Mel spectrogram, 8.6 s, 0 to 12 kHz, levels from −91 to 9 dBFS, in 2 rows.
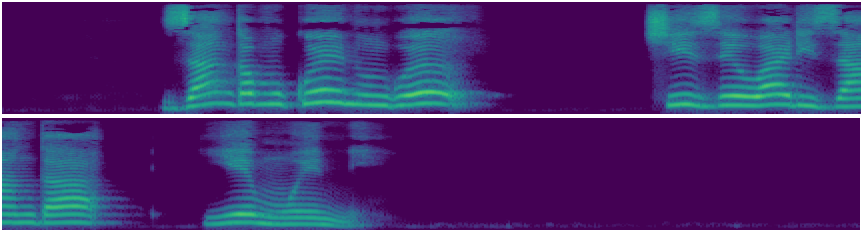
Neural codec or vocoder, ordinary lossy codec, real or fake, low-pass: codec, 24 kHz, 0.9 kbps, WavTokenizer, large speech release; MP3, 48 kbps; fake; 10.8 kHz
